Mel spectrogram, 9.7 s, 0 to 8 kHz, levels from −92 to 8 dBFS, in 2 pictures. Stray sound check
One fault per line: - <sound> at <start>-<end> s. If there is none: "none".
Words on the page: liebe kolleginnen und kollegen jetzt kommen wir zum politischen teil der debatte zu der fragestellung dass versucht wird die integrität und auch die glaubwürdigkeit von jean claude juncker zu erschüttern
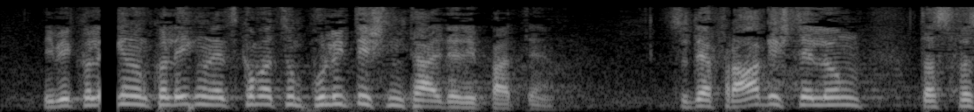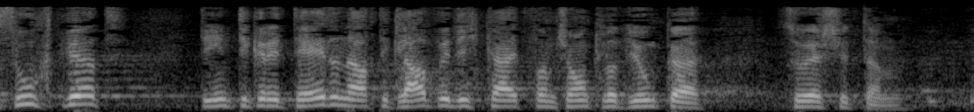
- dropout at 0.5-0.6 s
